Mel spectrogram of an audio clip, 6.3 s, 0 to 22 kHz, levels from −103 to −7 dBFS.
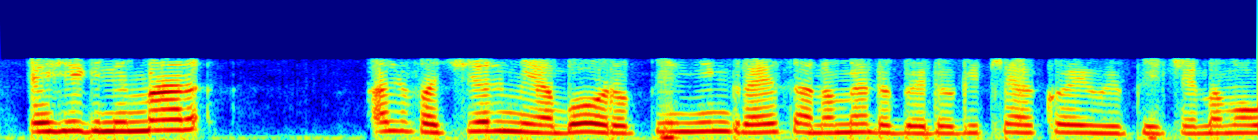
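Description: Throughout the clip the speech has passed through a G.723.1 codec, a low-rate telephony coder working in 30 ms frames, and the coarse, heavily damaged result fits a bitrate around 6 kbit/s. Nothing survives above 3.8 kHz, so the voice sounds muffled and hoarse, with smeared consonants.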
